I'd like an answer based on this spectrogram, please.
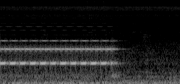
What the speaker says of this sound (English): Sorry, answer that phone call.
